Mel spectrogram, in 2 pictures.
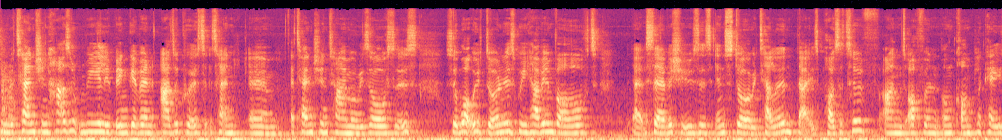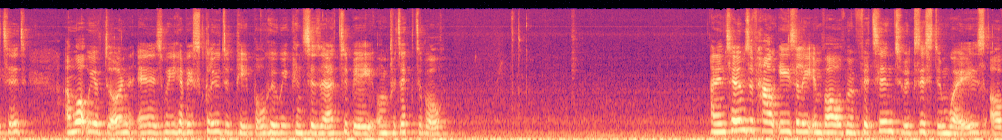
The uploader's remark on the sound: The Northern Mental Health Nursing Qualitative Research Forum meets three times a year. The following session was recorded at their fourth event on Friday 17 November 2023.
